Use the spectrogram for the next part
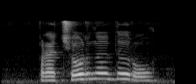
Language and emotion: Russian, neutral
